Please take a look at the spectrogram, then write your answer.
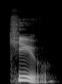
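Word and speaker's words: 九: And the number 9 in Japanese is pronounced Q.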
